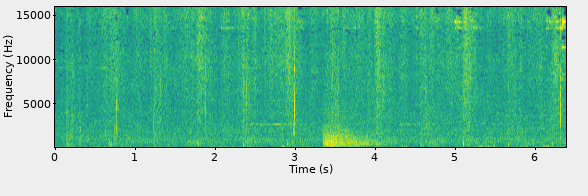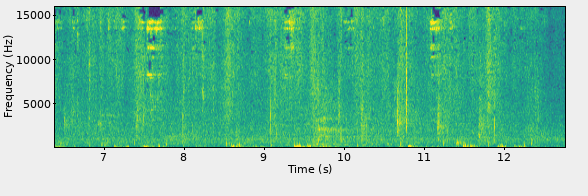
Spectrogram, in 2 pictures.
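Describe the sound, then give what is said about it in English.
Busy ticket hall of King's Cross St Pancras Underground station: many footsteps clicking and shuffling over a steady, faint din of crowd hubbub. “I'm just walking into the ticket office bit of the St Pancras, King's Cross Underground. I mean, that's a busy place.”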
